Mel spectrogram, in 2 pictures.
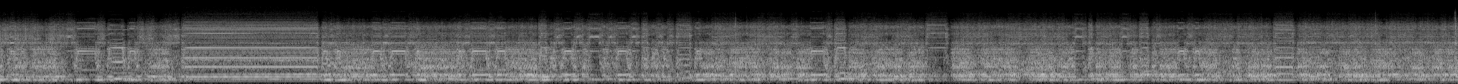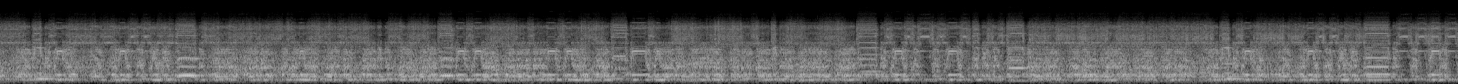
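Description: Cutting plotter drawing with a pen: its stepper motors run continuously as the pen carriage darts across and the pinch rollers drive the paper back and forth, with guitar music underneath.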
